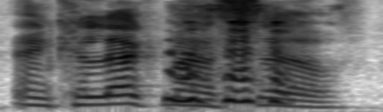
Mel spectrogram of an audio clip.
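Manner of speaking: high swooning Southern belle. Pretend. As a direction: play the fainting belle. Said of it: "you got the vapors".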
